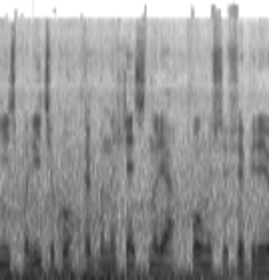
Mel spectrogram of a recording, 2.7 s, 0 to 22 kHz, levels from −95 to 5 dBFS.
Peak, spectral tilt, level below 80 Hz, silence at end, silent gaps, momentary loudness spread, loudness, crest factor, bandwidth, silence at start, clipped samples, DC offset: -4 dBFS; -5 dB/octave; -24 dBFS; 0 s; none; 2 LU; -19 LUFS; 12 dB; 19.5 kHz; 0 s; under 0.1%; under 0.1%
